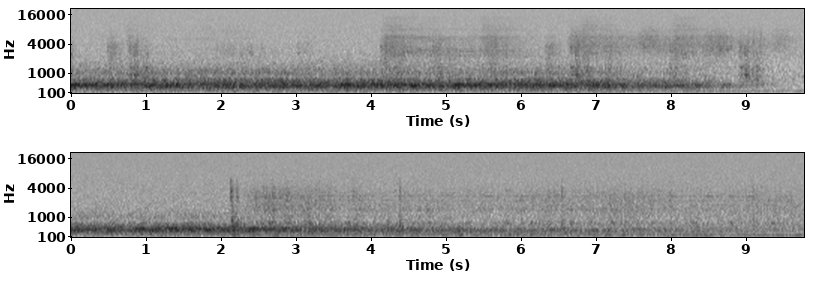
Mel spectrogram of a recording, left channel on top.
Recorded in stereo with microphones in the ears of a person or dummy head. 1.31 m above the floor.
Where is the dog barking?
No dog barking in this recording.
